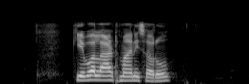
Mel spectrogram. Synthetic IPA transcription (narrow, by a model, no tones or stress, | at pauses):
kebʌlaʈʰmanisɦʌɾu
